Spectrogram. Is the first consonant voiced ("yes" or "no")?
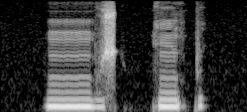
yes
